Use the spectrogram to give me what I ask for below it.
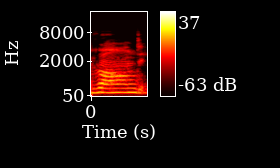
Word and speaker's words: vende: So now we have je vende, tu vends, il vend. These actually sound different than the present tense. The present tense ends with S, nothing, and they're pronounced vend. This one you pronounce the D, vend.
